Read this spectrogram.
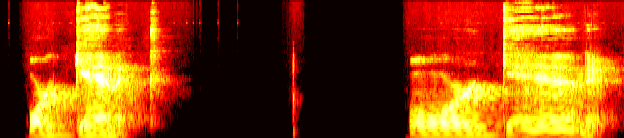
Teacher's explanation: gen is the strong syllable and it makes sense because it comes right before the added suffix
